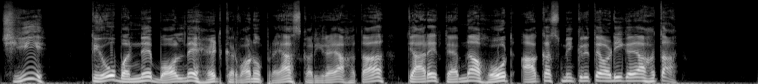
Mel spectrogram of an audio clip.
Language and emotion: Gujarati, disgusted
